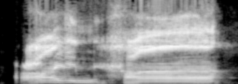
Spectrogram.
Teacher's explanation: দুই নম্বর মাখরাজ হলকের মধ্যখান হইতে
